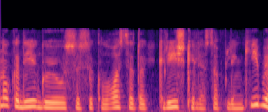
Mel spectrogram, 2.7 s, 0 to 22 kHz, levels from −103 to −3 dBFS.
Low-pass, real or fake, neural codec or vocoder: 7.2 kHz; real; none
